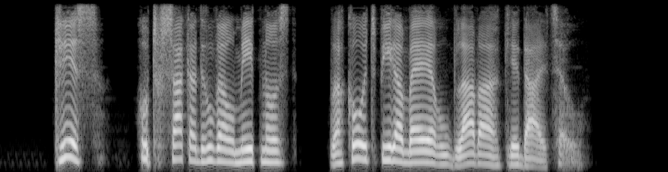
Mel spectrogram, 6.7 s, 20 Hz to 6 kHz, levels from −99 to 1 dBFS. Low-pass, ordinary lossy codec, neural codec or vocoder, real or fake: 5.4 kHz; none; codec, 16 kHz, 0.5 kbps, FunCodec, trained on LibriTTS, 25 frames a second; fake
